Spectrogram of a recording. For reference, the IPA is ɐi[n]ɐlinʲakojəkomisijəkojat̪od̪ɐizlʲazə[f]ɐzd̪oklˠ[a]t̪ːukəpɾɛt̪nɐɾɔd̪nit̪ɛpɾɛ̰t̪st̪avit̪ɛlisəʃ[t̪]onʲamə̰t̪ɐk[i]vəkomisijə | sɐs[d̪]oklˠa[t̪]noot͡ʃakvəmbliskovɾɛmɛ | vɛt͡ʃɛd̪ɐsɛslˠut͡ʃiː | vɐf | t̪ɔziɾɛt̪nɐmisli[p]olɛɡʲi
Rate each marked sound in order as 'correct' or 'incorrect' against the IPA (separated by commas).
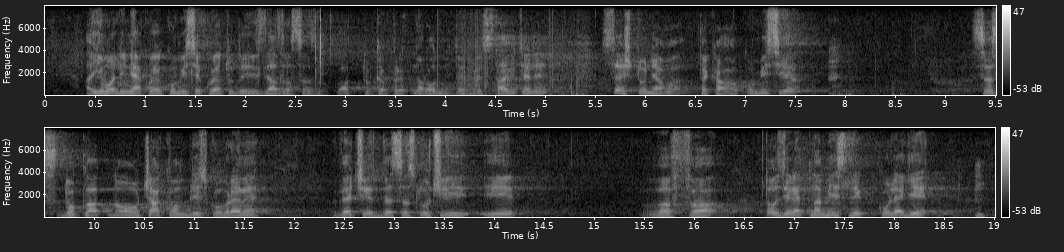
incorrect, incorrect, correct, correct, incorrect, correct, correct, incorrect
